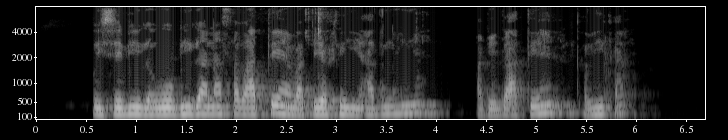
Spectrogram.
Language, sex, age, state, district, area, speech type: Hindi, female, 30-45, Bihar, Samastipur, rural, spontaneous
